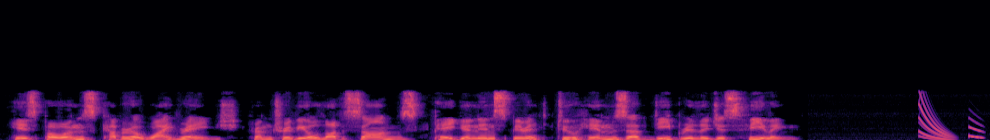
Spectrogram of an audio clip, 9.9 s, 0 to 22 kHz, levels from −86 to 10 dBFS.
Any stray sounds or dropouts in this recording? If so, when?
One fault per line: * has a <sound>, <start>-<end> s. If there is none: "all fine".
* has a chirp, 9.2-9.9 s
